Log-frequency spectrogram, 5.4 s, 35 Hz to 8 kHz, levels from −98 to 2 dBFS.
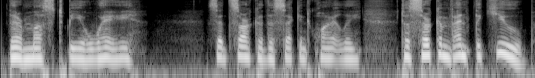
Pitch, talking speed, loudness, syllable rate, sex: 145 Hz, 155 wpm, -20 LUFS, 5.2 syllables/s, male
